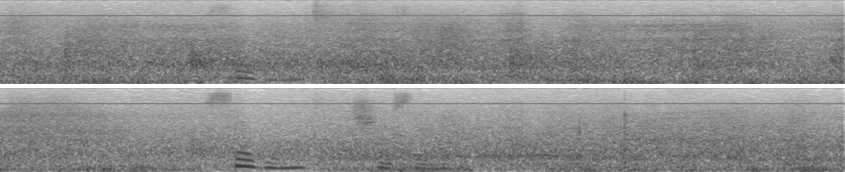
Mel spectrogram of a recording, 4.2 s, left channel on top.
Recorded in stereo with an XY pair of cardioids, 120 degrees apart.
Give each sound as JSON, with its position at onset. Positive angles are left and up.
{"t": 1.0, "sound": "a woman speaking", "azimuth_deg": -55}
